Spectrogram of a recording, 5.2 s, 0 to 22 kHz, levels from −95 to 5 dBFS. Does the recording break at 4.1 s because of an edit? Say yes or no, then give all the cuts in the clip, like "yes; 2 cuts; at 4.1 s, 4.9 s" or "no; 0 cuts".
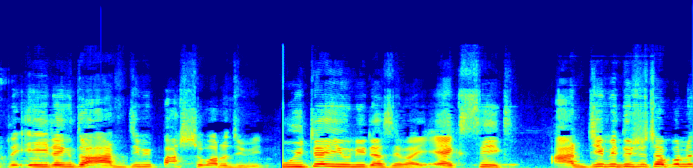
no; 1 cut; at 2.0 s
